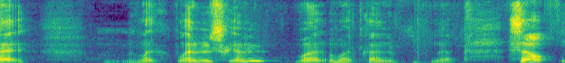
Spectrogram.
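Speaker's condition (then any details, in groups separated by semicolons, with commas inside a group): Tongue cancer surgery, tongue graft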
